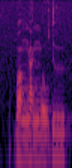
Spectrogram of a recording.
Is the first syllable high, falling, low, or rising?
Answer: low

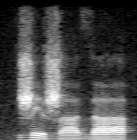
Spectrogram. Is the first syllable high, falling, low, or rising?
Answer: falling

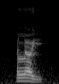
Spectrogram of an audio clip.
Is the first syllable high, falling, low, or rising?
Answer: low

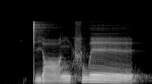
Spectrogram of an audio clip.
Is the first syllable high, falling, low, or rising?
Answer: rising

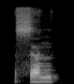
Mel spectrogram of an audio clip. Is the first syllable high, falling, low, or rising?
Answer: high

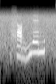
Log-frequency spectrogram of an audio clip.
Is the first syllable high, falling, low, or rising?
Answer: low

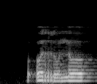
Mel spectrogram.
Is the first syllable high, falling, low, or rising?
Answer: high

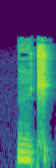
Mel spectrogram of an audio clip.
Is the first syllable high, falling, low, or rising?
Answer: low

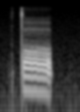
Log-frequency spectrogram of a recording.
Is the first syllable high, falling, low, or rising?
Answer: falling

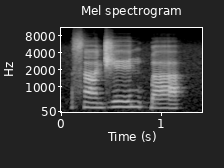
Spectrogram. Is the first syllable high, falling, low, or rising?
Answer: low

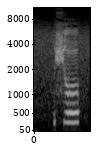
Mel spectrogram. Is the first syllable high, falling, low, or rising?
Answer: high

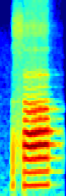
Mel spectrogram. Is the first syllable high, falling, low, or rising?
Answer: high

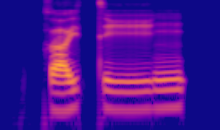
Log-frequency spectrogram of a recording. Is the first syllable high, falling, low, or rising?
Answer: rising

